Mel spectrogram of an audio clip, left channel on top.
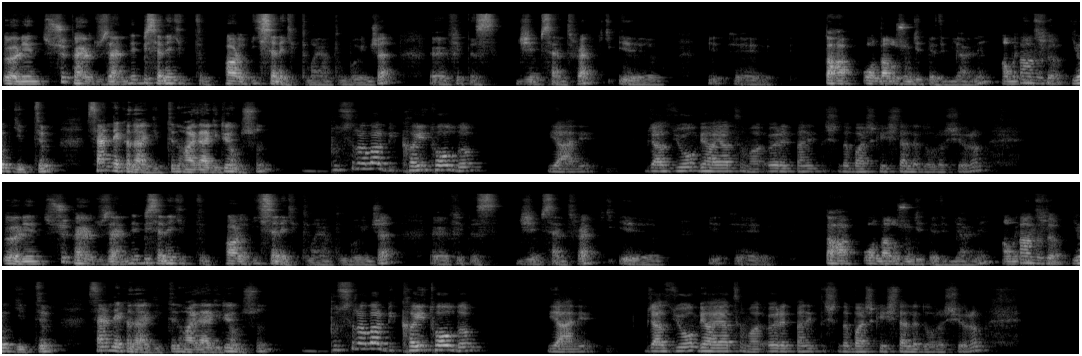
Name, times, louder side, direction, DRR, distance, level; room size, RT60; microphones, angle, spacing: voice 1, 0.0-5.9 6.2-7.7 8.2-13.4, left 4 dB, 85° left, 1 dB, 0.6 m, -33 dB
voice 2, 10.2-10.6 13.8-15.5 16.2-16.7 17.2-20.9, right 3 dB, 30° right, 3 dB, 0.4 m, -34 dB
2.9 x 2.4 x 2.3 m, 0.30 s
head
